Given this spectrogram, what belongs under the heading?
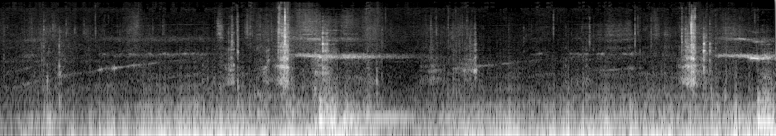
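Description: A car engine idles with a steady low rumble during a battery internal resistance test, heard close up with wind buffeting the microphone and a few brief clicks and tones over the top.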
